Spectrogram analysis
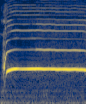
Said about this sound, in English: Scream away, honey, okay? No one can hear you out here.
